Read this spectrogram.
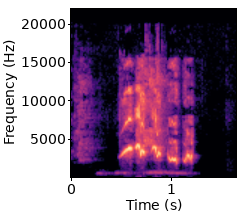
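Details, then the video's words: Orange-headed thrush song used as a lure to get other birds singing: one quick burst of four bright, slurred notes, rising then dropping, over a faint, steady, low humming tone. "SUARA BURUNG ANIS MERAH PALING TOKCER"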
